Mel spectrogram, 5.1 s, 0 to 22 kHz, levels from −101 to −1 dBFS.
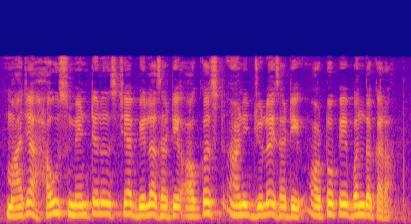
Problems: constant background noise, background conversations at intervals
